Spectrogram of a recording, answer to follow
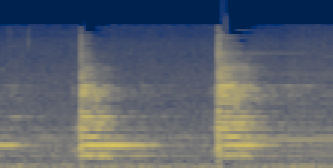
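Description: Clean electric guitar playing short, staccato notes on the D string at the seventh fret (A), two picked notes about a second apart. Each note is cut short by releasing the fretting finger's pressure right after the pluck.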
